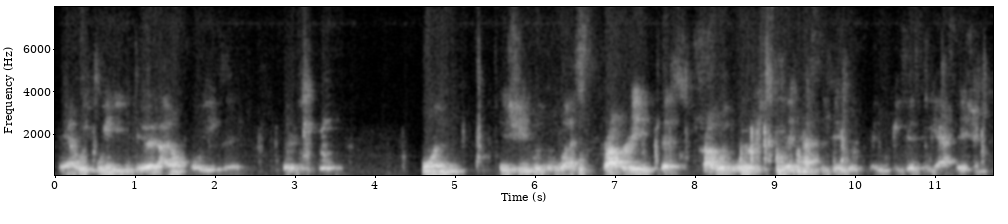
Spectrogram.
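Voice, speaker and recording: Male, American, meeting adviser, very low bass voice. Roomy, slightly muffled recording. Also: level tone, normal speed. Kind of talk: informal meeting discussion. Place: indoor town meeting room. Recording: roomy, distant mic, dull, faint hiss.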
